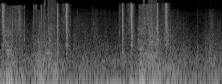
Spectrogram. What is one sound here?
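Gunshots crack in short, sharp bursts.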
